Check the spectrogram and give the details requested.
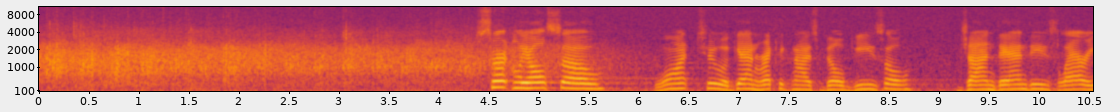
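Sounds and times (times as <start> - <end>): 
audience applause: 0.0 - 5.6
speech: 4.5 - 10.5.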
